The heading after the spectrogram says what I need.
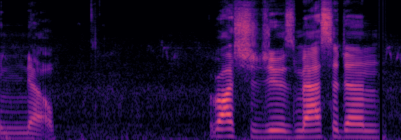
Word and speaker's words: Macedon: What to do is Macedon. It's pronounced Miss As Done.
